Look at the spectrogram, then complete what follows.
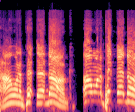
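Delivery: put-on drunk pleading voice. Retelling how a drunk companion kept asking to pet a dog: imitating a drunk friend getting louder. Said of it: "And he kept getting louder".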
